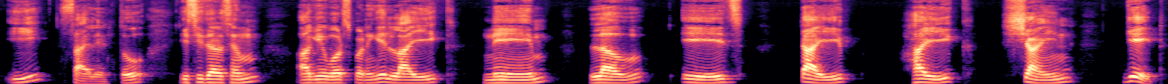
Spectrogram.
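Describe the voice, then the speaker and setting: Slow, mellow-voiced man teaching pronunciation. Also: mid-range voice. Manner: spells words letter by letter, asks and answers his own questions. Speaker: English teacher. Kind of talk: step-by-step pronunciation lesson.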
